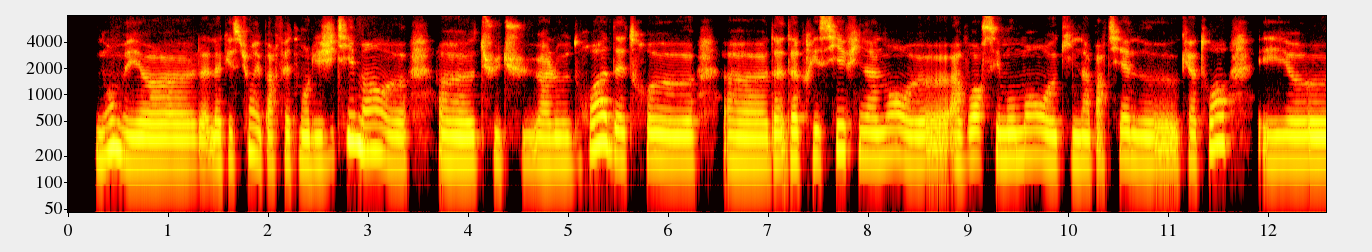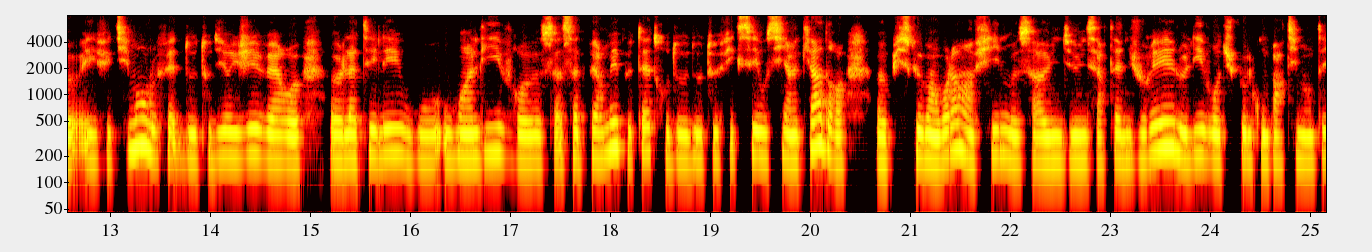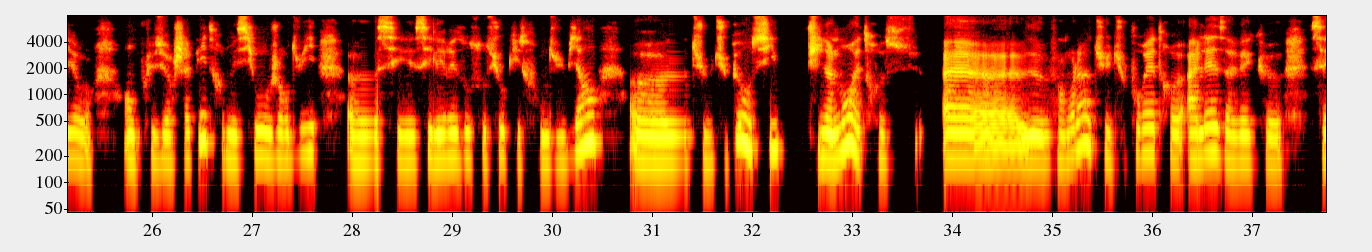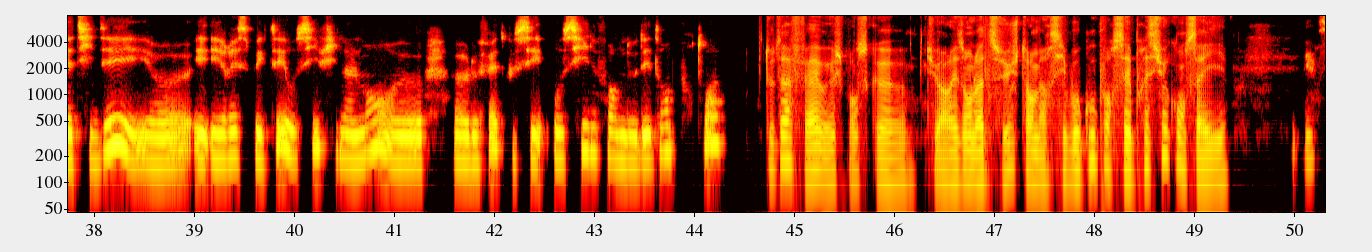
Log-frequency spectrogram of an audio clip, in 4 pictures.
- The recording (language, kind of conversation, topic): French, advice, Pourquoi je n’ai pas d’énergie pour regarder ou lire le soir ?
- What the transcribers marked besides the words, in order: other background noise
